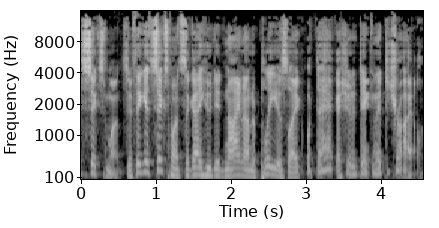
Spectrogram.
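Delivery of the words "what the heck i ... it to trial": exasperated. Retold or imitated. Defendant voiced, exasperated.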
